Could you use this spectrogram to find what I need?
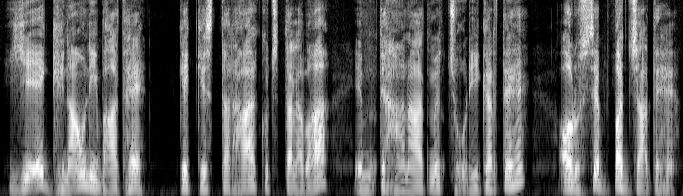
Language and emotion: Urdu, disgusted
